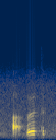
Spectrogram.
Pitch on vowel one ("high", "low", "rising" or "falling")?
low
